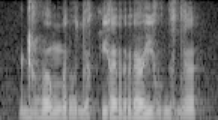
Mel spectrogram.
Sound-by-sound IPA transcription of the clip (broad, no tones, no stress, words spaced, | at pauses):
ɖʱɤ məɾo̤də˞kjə rə˞jo̤ɡə̤də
